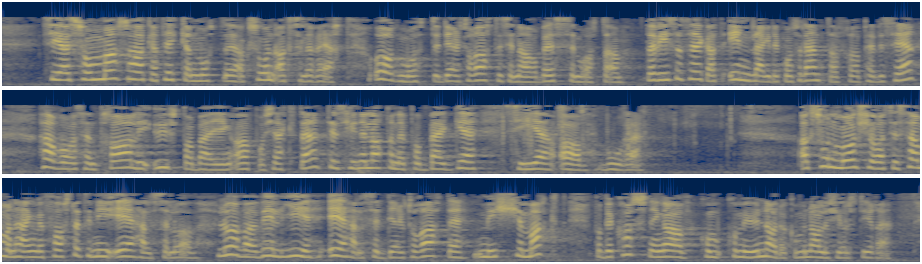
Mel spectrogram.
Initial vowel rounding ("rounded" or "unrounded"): unrounded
